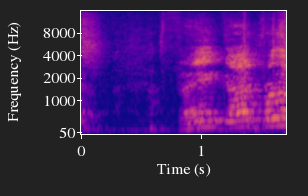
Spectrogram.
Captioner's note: laughing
